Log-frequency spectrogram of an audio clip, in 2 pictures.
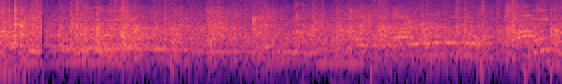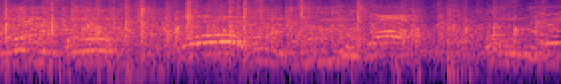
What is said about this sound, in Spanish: Dale un aplauso si tú quieres.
